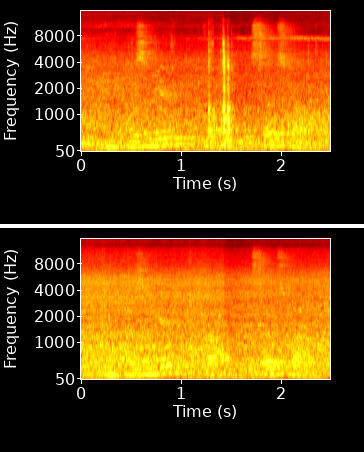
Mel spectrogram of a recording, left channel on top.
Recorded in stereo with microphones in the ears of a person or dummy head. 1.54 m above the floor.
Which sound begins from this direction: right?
A man speaking, at 0.2 s.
